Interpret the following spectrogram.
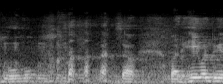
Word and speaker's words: Louisville: It's not Louisville, it's Louisville.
